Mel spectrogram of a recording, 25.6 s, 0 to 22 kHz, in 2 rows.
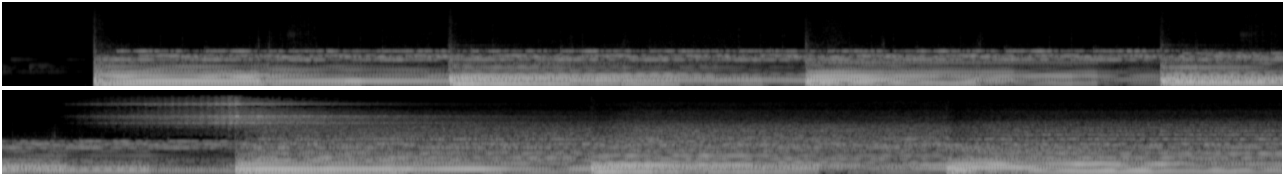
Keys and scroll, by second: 16.9-18.6 typing.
